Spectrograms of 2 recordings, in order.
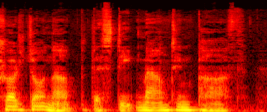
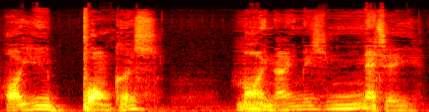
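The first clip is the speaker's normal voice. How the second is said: louder, offended retort; indignant howl; 3 semitones higher, 7 dB louder than usual. A narrator's reading. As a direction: bark back, insulted. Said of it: "with a horrible howl".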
